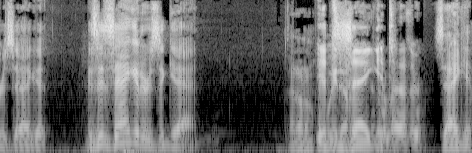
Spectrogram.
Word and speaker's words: Zagat: I was right zot Nina was right with her own name zat rhymes with cat like the cat Zagat but we're asking where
